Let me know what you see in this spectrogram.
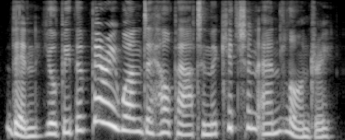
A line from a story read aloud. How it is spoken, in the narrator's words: proposed Pinny Penny brightly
